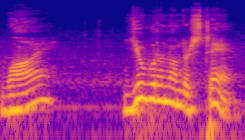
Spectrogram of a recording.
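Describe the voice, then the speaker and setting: A man voicing an angry, bitter twenty-year-old woman hijacker in an audiobook, speaking with slow, defiant emphasis. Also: high-pitched, expressive, pitched above the performer's own voice. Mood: indignant, scornful.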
